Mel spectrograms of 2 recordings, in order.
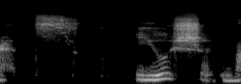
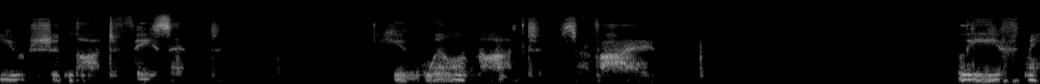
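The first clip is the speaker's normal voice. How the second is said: faint, hushed whisper; 6 dB quieter than usual. A character reaches a feeble hand to another's ankle and speaks: whispering. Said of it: "the voice carries to your ear like a whisper".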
